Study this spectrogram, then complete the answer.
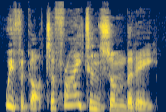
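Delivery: high, eager skeleton; a skeleton keen for a scare; big skeleton voice. A narrator's reading. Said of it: "he said".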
